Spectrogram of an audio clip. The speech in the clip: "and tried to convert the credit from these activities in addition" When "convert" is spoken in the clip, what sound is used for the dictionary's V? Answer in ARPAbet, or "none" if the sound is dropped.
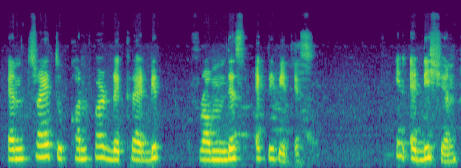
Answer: F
